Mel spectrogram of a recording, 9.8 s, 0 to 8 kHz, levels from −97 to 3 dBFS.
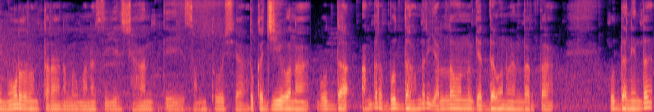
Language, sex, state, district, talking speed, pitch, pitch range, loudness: Kannada, male, Karnataka, Bijapur, 100 wpm, 100 Hz, 95-110 Hz, -20 LUFS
